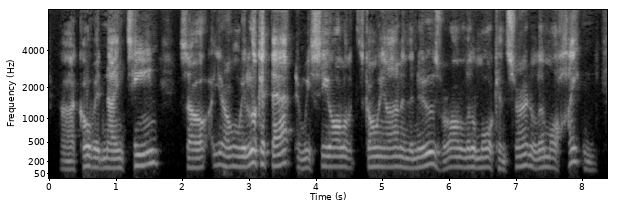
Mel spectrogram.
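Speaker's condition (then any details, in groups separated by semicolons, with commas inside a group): No condition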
